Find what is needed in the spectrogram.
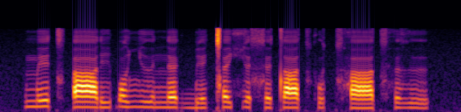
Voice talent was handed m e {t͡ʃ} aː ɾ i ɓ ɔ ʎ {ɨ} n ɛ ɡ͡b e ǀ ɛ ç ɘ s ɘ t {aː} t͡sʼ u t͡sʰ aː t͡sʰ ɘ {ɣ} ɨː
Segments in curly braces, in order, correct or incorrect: incorrect, incorrect, correct, correct

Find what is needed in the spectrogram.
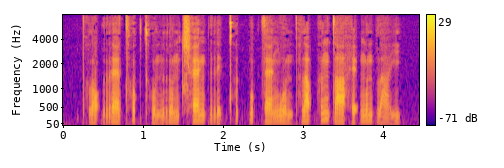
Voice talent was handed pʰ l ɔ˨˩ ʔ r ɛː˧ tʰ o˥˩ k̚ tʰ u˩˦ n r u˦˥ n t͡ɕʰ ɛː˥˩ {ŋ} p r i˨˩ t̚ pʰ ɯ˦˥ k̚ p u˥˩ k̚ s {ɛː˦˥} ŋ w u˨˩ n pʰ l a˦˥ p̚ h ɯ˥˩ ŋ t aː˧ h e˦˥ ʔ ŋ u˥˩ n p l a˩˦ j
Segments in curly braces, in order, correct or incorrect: correct, correct

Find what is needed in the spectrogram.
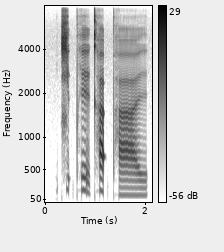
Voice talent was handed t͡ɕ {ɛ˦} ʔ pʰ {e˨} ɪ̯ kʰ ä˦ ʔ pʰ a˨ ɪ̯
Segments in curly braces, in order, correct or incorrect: incorrect, incorrect

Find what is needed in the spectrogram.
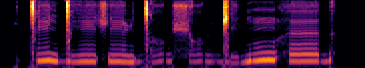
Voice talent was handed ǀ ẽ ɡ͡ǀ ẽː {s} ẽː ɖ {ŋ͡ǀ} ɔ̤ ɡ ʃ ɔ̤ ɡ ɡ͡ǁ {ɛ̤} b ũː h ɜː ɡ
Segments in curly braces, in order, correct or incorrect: incorrect, incorrect, incorrect

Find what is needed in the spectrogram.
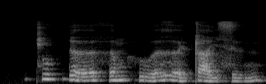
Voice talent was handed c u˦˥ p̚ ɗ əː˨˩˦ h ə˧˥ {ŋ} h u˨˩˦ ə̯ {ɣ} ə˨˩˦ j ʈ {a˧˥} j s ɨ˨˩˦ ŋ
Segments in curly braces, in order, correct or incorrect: incorrect, correct, incorrect

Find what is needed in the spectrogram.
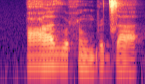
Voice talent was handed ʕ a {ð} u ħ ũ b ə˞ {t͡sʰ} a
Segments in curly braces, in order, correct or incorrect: correct, incorrect

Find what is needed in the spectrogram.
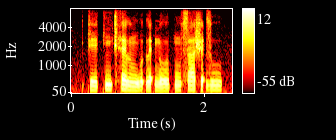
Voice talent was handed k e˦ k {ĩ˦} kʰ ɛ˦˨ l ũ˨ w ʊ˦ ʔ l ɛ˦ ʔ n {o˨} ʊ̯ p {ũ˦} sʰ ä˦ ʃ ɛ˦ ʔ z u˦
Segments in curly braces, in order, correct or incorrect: correct, correct, correct

